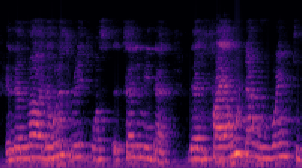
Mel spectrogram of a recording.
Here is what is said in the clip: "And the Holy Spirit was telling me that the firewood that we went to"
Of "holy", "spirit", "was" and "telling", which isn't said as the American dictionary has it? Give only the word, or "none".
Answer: was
